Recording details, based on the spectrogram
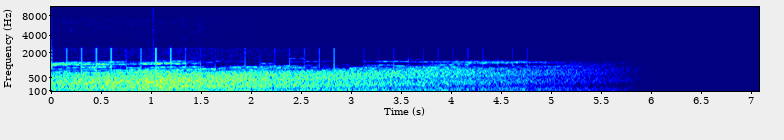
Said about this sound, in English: This is in the spirit of Halloween. This is the sounds of Saturn from the Cassini probe.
